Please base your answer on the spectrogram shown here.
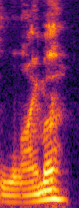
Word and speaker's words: Lima: pronouncing it wrong like there's a Lima Ohio but they pronounce it Lima I mean like is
